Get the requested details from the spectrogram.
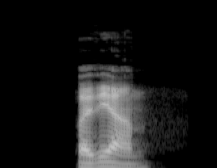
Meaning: baboon (primate)
- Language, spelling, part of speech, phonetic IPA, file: Russian, павиан, noun, [pəvʲɪˈan], Ru-павиан.ogg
